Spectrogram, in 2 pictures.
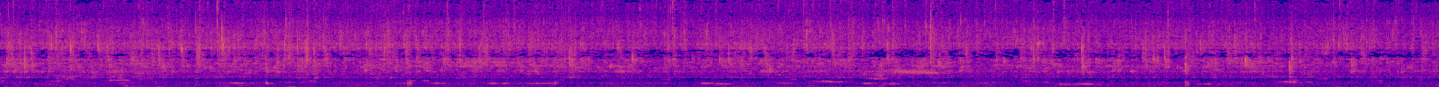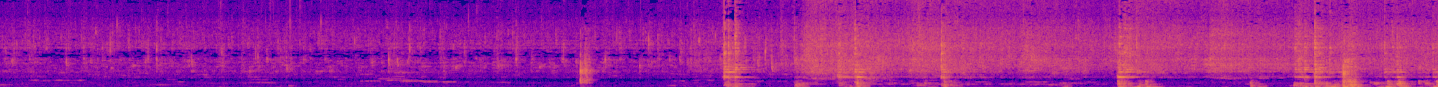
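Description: Onions, tomatoes and spices sizzling in hot oil in a metal pot, a steady frying hiss. About two-thirds of the way in, a steel spatula starts stirring and scraping, with louder bursts of sizzle and clinks against the pot.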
